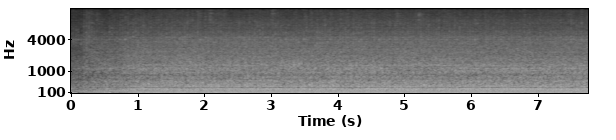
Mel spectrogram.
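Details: Troy-Bilt Storm 2410 snowblower, loosely reassembled, started with choke, throttle and prime: crisp, even single-cylinder beat at constant speed with no hunting or surging; runs great.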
